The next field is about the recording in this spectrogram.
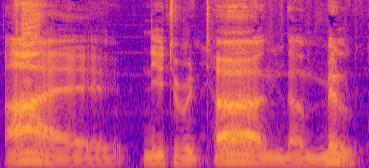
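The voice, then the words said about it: Character voice imitating Aslan. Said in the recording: “You're stuck in the Aslan accent ... What's Aslan's accent?”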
